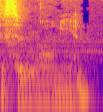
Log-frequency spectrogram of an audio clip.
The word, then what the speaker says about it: Ciceronian: the um phic transcription you can see that the stress is on the third syllable so it's ciceronian okay um and that's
